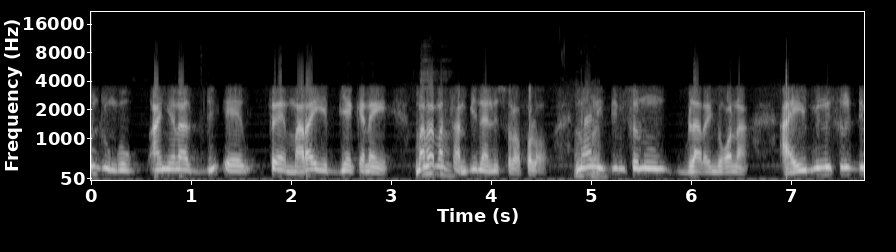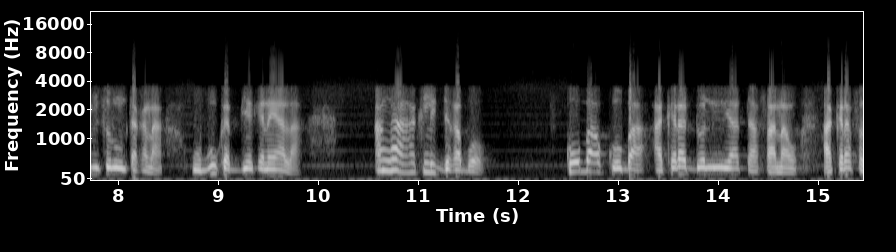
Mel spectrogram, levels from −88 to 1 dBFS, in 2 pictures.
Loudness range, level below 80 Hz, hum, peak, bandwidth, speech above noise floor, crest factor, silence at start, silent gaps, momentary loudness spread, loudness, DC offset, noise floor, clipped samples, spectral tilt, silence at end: 2 LU; -64 dBFS; none; -4 dBFS; 7 kHz; 36 dB; 22 dB; 0 s; none; 7 LU; -26 LUFS; under 0.1%; -62 dBFS; under 0.1%; -7 dB/octave; 0 s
